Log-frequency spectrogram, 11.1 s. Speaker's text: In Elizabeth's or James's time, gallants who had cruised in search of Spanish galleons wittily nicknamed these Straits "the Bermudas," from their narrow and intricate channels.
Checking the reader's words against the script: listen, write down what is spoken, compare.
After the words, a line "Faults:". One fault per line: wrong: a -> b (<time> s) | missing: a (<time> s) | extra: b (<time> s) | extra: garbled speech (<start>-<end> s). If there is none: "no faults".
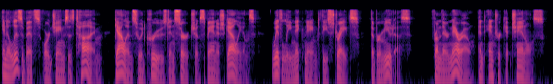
In Elizabeth's or James's time, gallants who had cruised in search of Spanish galleons wittily nicknamed these Straits "the Bermudas," from their narrow and intricate channels.
Faults:
no faults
